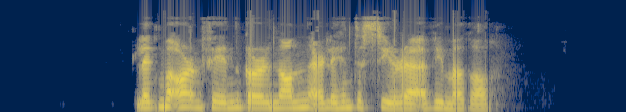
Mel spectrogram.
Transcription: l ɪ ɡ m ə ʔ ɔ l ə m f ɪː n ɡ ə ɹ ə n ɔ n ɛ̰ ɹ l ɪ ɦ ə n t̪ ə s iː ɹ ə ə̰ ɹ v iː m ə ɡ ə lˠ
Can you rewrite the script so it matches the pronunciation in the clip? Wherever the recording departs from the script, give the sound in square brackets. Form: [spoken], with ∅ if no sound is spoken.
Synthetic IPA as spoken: l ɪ ɡ m ə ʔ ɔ [ɹ] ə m f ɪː n ɡ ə ɹ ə n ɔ n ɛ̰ ɹ l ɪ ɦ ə n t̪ ə s iː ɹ ə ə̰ [∅] v iː m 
